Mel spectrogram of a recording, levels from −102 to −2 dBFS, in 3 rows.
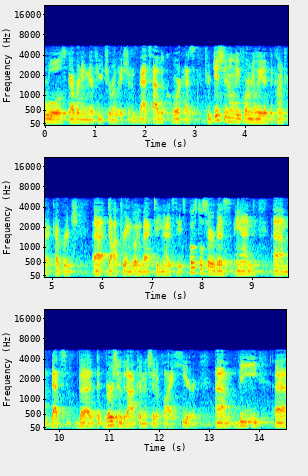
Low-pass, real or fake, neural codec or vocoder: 5.4 kHz; real; none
